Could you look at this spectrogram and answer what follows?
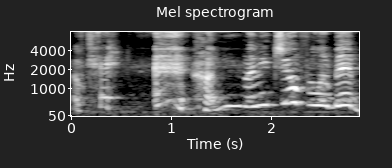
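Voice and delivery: high, laughing "let me chill"; lightly voiced burned-out self; tired sigh of relief.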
